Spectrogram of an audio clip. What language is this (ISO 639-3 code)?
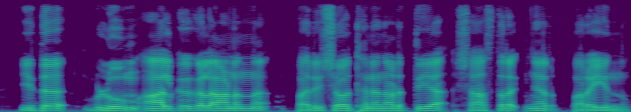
mal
